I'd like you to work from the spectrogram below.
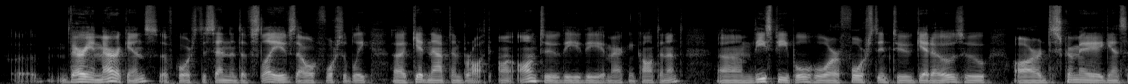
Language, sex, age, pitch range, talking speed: English, male, 20-39, 90-110 Hz, 170 wpm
